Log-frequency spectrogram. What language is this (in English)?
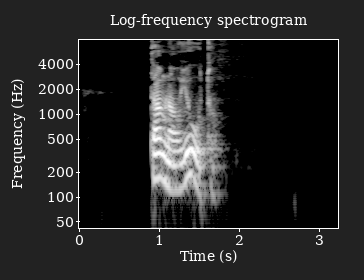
Latvian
